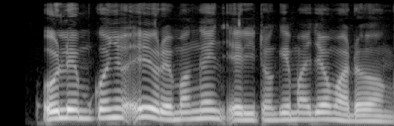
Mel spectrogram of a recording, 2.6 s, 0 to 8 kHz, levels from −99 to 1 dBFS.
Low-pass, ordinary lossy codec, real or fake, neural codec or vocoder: 7.2 kHz; none; real; none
